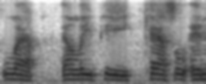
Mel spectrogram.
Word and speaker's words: Leap: LEP Castle it's uh spelled leap but it's pronounced LEP Le castle and it's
